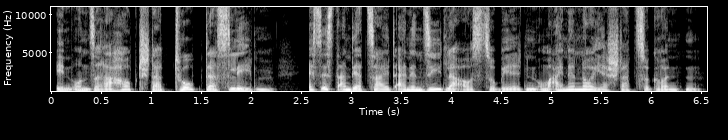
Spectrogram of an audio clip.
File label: Build New City, Speech German Advisors; Civ5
